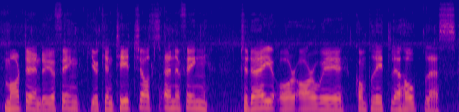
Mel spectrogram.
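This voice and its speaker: A man's voice: fairly high pitch, flat delivery, a little hiss or hum. A man in his thirties with a Swedish accent, hosting a casual outdoor vlog and talking to a camera held at arm's length. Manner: slow, cheerful, plain non-native English. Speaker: vlogger host. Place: outdoors by a lake. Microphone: action camera held at arm's length. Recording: dull outdoor camera audio.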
